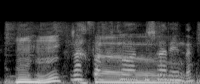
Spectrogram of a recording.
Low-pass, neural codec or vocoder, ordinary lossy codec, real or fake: none; none; none; real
